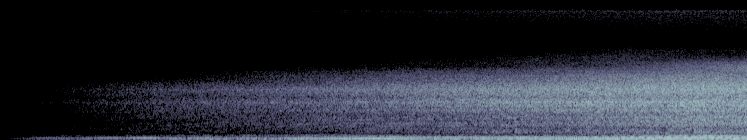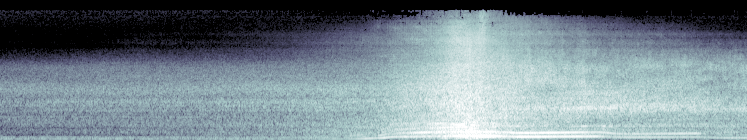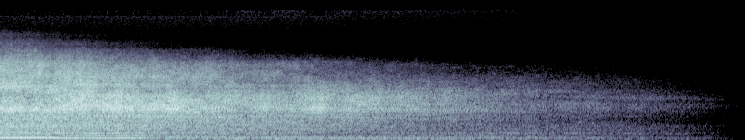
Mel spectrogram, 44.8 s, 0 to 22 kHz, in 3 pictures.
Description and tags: BMW 420D Gran Coupe exterior passby 50kmph and acceleration mono NTG3
This ambient sound effect was recorded with high quality sound equipment and comes from a sound library called BMW 420D Gran Coupe which is pack of 72 high quality audio files with a total length of 166 minutes. In this library you'll find various engine sounds recorded onboard and from exterior perspectives, along with foley and other sound effects.
passes, gran, car, drive, motive, slow, engine, whoosh, sound, diesel, perspective, acceleration, bmw, passby, driving, vehicle, exterior, automobile, 420d, external, auto, coupe, pass, effect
